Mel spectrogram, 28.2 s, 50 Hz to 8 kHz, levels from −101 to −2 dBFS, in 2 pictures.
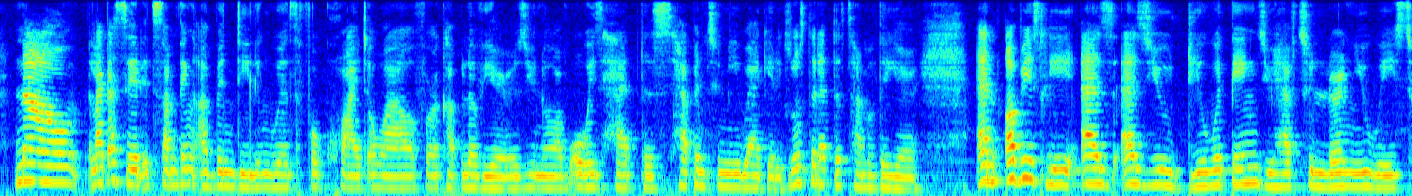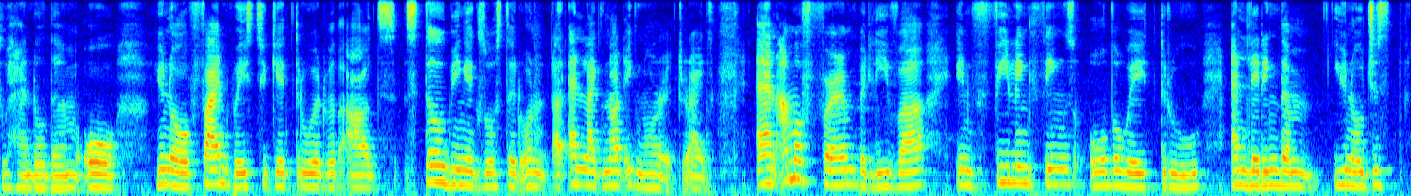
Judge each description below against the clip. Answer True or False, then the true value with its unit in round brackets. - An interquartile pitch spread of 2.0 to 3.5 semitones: True (3.2 semitones)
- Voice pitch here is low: False (155 Hz)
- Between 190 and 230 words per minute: True (200 wpm)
